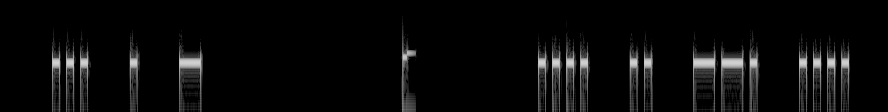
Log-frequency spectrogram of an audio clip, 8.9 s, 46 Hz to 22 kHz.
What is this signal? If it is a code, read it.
Morse code, heard as a keyed tone, about 17 wpm, spaced as for 12 wpm, 700 Hz. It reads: SET HIGH
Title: 2x Character Spacing - Top 200 Words - 17wpm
